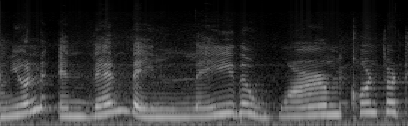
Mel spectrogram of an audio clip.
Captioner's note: none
